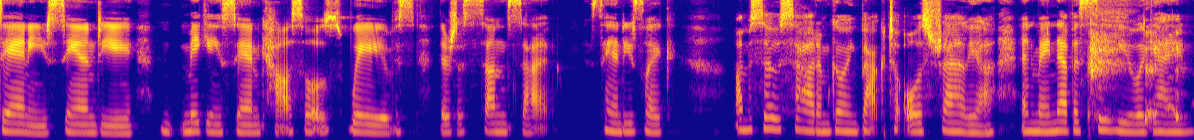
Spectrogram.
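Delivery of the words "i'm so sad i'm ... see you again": put-on British accent. Retelling a beach scene between Danny and Sandy, doing Sandy in a British accent. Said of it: "sounds like beautiful British accent".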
